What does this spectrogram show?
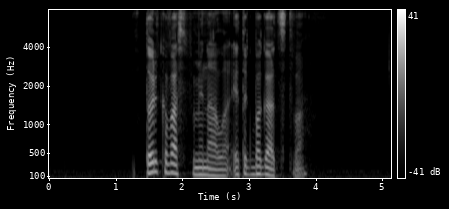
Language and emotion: Russian, neutral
